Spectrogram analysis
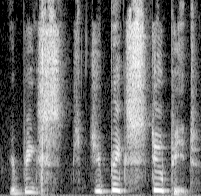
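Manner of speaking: high, sing-song friendly scolding; affectionate chiding. Shown as a demonstration. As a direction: tease a good friend kindly, arm round the shoulder. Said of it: "affectionate, kind way of putting your arm around the shoulder".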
